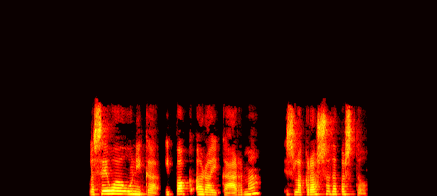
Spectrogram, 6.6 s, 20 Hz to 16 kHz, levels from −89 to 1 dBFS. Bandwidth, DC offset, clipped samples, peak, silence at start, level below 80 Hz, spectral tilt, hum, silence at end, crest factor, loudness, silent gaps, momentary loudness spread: 8 kHz; under 0.1%; under 0.1%; -4 dBFS; 1.35 s; -68 dBFS; -3 dB/octave; none; 1.1 s; 20 dB; -22 LUFS; 2.41-2.47 s, 3.93-4.24 s; 12 LU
